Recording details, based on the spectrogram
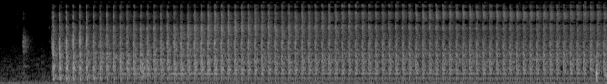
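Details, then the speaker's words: Shockwave (EPAT) therapy device in operation after a disc decompression session, for herniated/bulging disc pain, to break up scar tissue, muscle adhesions and trigger points; rapid, steady mechanical tapping at about 220 pulses a minute. "All right, so Jod's about to start with the shockwave or EPAT uh shockwave therapy to break up scar tissue, muscle adhesions, pain patterns, trigger points."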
